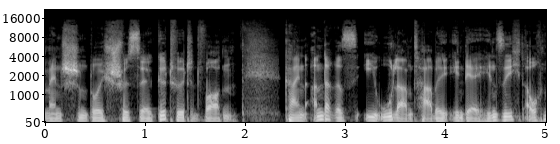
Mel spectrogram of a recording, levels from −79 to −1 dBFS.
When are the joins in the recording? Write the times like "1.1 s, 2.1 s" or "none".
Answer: 2.3 s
